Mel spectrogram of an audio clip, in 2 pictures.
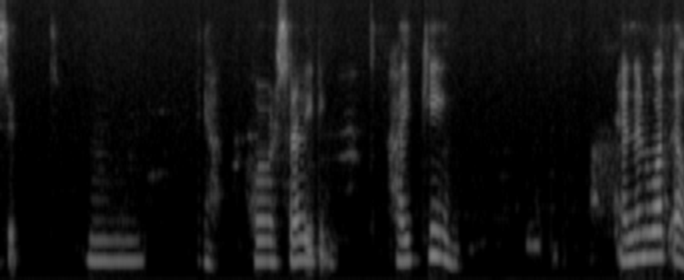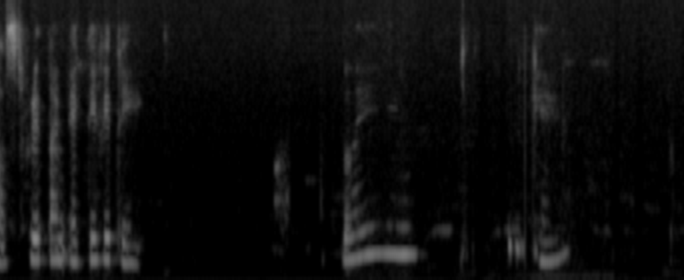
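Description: A woman explains calmly over an online call.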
